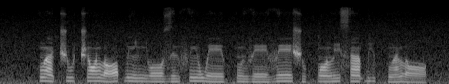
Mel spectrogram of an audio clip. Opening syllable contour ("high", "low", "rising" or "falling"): falling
